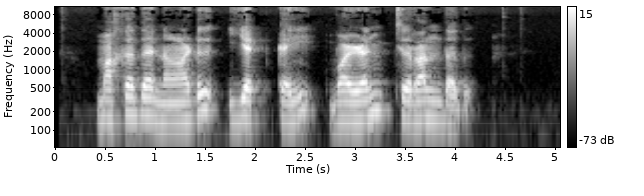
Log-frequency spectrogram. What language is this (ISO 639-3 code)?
tam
